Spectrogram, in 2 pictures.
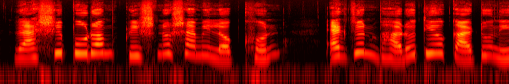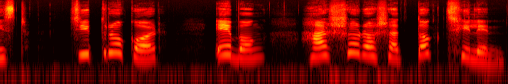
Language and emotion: Bengali, neutral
